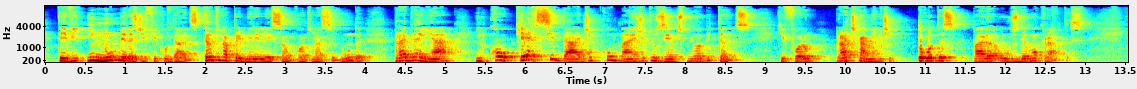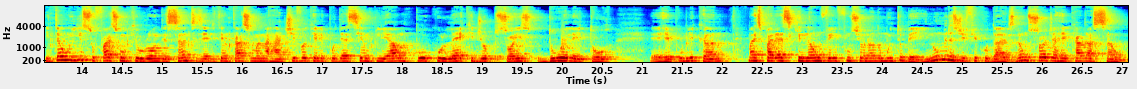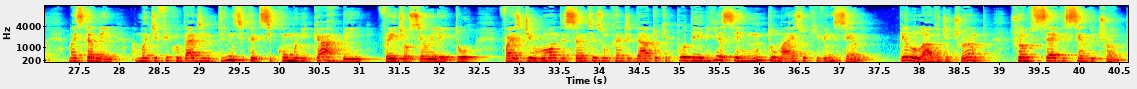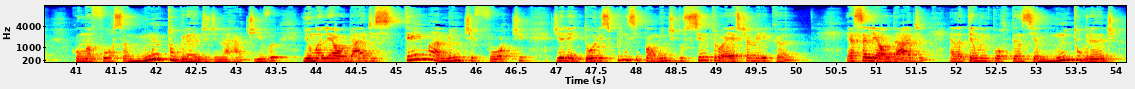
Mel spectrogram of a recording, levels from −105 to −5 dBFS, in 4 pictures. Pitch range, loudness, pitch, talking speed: 150-190 Hz, -15 LUFS, 170 Hz, 145 wpm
